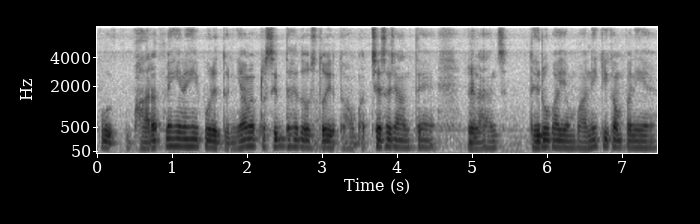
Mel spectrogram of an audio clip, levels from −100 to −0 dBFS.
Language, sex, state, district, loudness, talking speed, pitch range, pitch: Hindi, male, Bihar, West Champaran, -18 LUFS, 185 wpm, 110-120 Hz, 115 Hz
